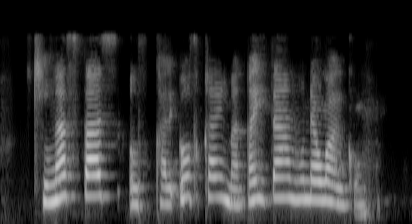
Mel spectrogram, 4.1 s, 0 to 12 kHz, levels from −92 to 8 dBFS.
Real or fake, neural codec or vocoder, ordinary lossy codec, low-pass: fake; codec, 16 kHz, 1 kbps, X-Codec, HuBERT features, trained on balanced general audio; MP3, 96 kbps; 7.2 kHz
